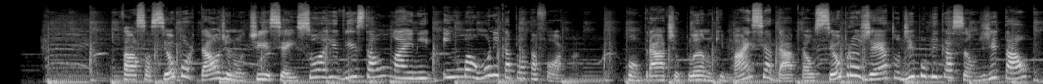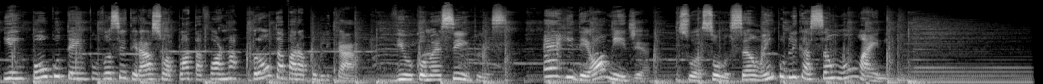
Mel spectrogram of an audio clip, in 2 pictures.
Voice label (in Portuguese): spot simples; RDO MEDIA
